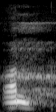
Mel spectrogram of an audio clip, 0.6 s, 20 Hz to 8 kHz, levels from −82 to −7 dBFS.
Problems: none marked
